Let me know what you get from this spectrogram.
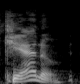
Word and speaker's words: Keanu: And, you know, and I always, I always mispronounce this guy's name, but. – Who? – Keanu? – Keanu. It's Keanu. Keanu Reeves.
